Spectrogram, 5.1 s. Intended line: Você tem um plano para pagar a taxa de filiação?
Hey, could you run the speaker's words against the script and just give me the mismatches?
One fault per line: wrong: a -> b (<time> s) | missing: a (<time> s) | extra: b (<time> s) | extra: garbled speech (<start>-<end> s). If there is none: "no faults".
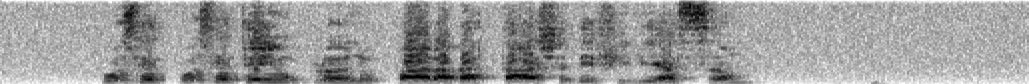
extra: você (0.9 s)
missing: pagar (2.3 s)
